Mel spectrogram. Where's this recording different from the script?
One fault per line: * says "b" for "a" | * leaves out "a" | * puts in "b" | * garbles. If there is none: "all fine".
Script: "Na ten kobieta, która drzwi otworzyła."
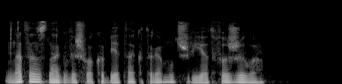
* puts in "znak wyszła"
* puts in "mu"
